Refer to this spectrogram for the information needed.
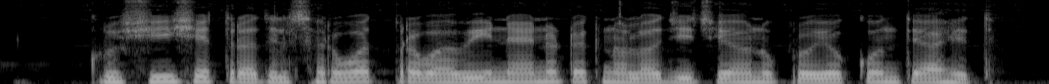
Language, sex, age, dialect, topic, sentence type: Marathi, male, 18-24, Standard Marathi, agriculture, question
